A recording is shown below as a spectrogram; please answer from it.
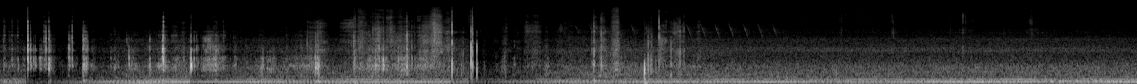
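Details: Briggs push mower engine swapped from a rusted Craftsman deck onto a new Murray deck, held by only two mounting bolts after two broke off in the block: after handling noise, settles into a steady low drone with no knocking or vibration rattle; healthy.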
